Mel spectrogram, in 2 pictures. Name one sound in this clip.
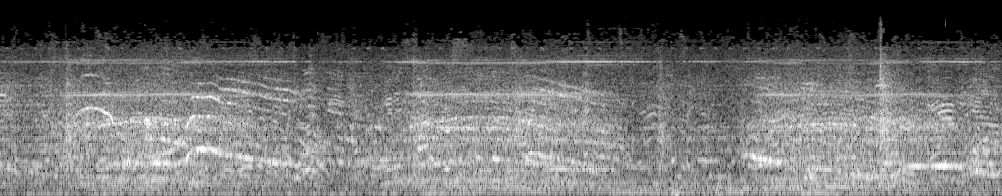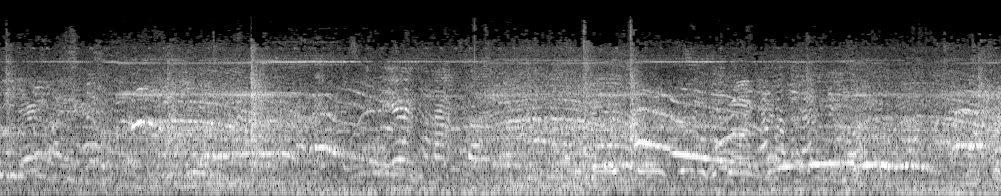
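A large ride's machinery rumbles and whooshes as it swings back and forth.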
